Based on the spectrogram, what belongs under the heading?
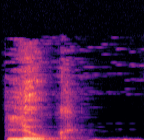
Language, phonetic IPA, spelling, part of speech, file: Russian, [lʲuk], люк, noun, Ru-люк.ogg
- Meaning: 1. hatch, hatchway 2. port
